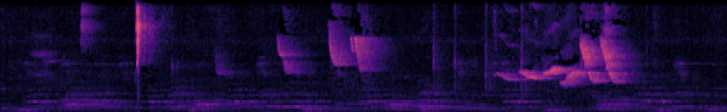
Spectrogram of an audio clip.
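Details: Blue-black grassquit youngster calling with quick high chirps, a sharp click, and a louder buzzy, trilling flourish toward the end, against a soft low background hum.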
